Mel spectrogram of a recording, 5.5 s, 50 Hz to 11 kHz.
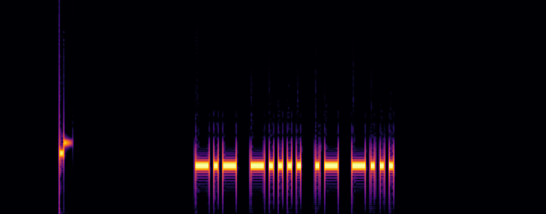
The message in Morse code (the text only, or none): K6AB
